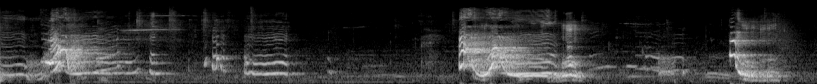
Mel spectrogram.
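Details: Young rescue pups, perhaps a Labrador, spaniel and beagle cross, give sharp yelping barks and drawn-out whimpers in three loud bursts. Quieter whining fills the gaps between outbursts.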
